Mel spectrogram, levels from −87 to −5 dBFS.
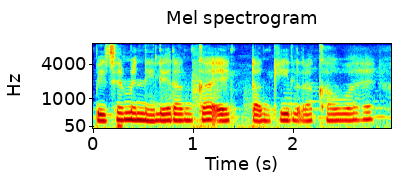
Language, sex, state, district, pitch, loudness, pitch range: Hindi, female, Jharkhand, Ranchi, 190 Hz, -13 LUFS, 180-205 Hz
